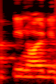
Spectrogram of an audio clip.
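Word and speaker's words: ctenoid: देखो cycloid scale है और टिनॉइड स्केल है। सी साइलेंट है ना यहां पर टिनॉइड और साइक्लॉइड स्केल्स होती है।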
